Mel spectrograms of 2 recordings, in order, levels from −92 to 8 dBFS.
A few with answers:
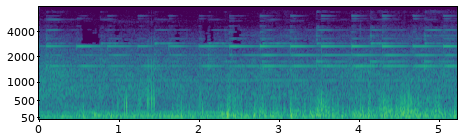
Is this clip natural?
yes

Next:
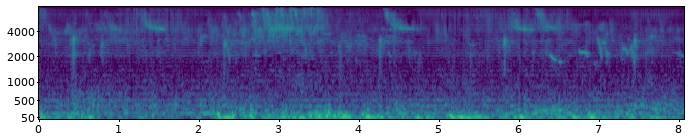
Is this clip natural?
no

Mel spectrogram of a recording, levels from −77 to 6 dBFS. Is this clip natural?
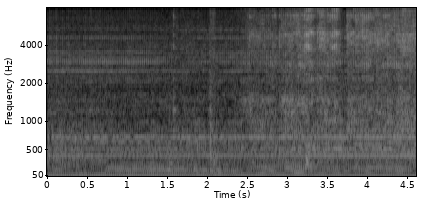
yes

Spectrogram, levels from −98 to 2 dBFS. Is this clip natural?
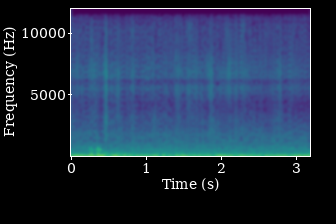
no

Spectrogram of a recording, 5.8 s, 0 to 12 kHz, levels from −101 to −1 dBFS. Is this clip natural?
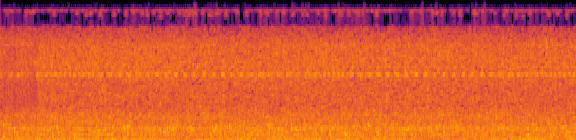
yes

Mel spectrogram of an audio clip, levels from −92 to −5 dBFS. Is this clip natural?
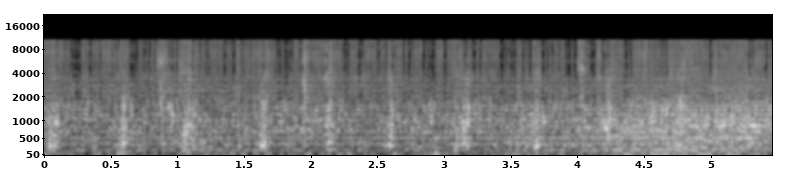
no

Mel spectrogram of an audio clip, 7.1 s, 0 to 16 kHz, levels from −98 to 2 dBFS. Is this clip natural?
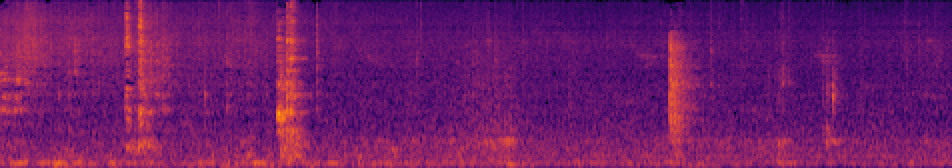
yes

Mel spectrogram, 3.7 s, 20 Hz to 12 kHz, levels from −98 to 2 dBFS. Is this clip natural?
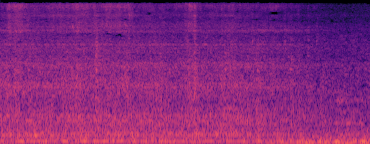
no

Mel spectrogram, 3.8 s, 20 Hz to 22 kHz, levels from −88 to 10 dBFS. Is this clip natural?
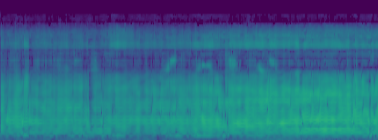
no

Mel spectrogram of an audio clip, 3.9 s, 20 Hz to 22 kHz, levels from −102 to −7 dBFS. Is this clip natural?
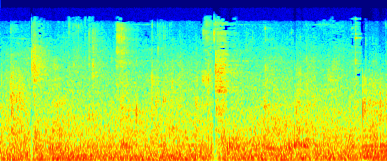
yes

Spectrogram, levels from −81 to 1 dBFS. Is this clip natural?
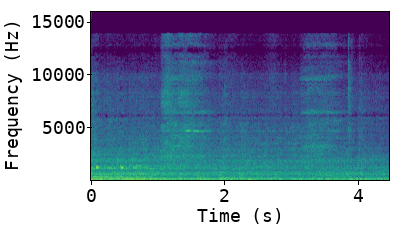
no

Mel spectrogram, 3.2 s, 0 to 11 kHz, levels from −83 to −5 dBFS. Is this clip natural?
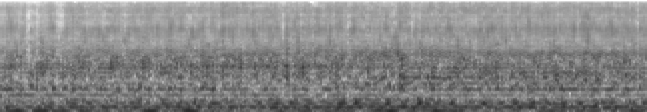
no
